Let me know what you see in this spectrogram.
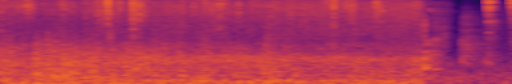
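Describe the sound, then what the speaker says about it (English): Loud rolling thunder with a rain-like rush in the video game RimWorld, a dense continuous rumble that fades abruptly near the end, with no voices over it. "Oh, lightning."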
